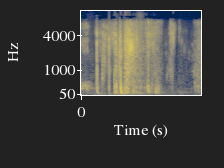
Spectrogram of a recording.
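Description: A cat rubbing against a laptop, heard as crunchy rustling and scraping bursts right at the microphone, uneven and fairly loud, with a short pause before a final brush.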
